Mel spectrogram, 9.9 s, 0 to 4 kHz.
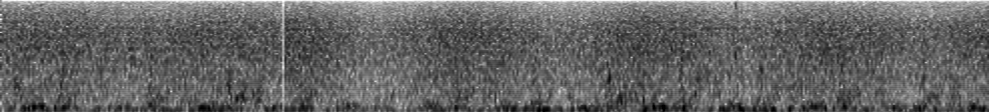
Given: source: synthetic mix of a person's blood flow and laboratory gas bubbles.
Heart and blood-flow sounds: Doppler ultrasound of blood flow; precordium
6.50-6.60 s: bubbles
6.88-7.02 s: bubbles
7.26-7.46 s: bubbles
9.84-9.87 s: bubbles
From the record:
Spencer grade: 2 (many but less than half of the cardiac periods contain bubble signals, singularly or in groups); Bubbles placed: anywhere in the cardiac cycle

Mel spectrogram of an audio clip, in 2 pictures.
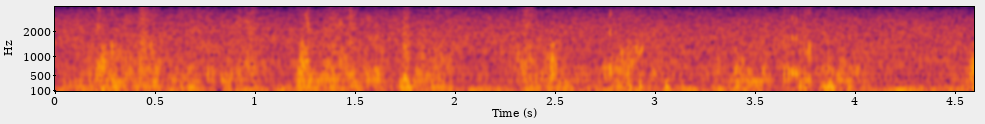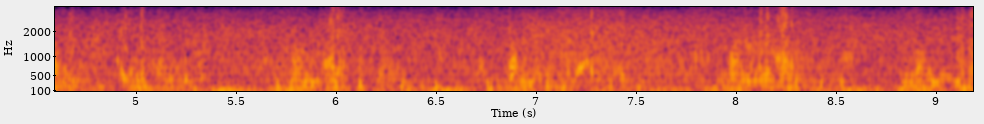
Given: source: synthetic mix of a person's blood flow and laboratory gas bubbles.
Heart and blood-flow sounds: Doppler ultrasound of blood flow; precordium
0.03-0.57 s: bubbles
0.60-1.06 s: bubbles
1.19-2.02 s: bubbles
2.29-2.56 s: bubbles
2.75-3.18 s: bubbles
3.29-3.35 s: bubbles
3.51-3.57 s: bubbles
3.62-4.00 s: bubbles
4.62-4.73 s: bubbles
4.88-5.37 s: bubbles
5.61-6.66 s: bubbles
6.69-6.91 s: bubbles
7.02-7.54 s: bubbles
7.75-8.59 s: bubbles
8.79-8.93 s: bubbles
9.07-9.19 s: bubbles
From the record:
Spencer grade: 3 (all of the cardiac periods contain showers or single bubble signals, but not dominating or overriding the cardiac motion signals); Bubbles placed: anywhere in the cardiac cycle

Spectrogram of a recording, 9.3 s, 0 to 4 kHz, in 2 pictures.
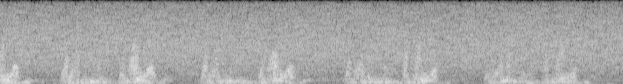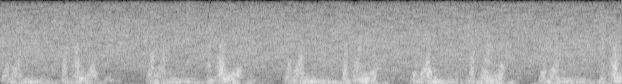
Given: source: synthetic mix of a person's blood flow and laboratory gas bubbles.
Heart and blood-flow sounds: Doppler ultrasound of blood flow; precordium
8.17-8.23 s: bubbles
From the record:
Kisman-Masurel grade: 112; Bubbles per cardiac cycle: 1 to 2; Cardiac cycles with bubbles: 1 to 10%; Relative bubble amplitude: moderate (0.250 to 0.450); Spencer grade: 1 (occasional bubble signal discernible with the cardiac motion signal, with majority of cardiac periods free of bubbles); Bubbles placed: only in the low amplitude regions of the cardiac cycle

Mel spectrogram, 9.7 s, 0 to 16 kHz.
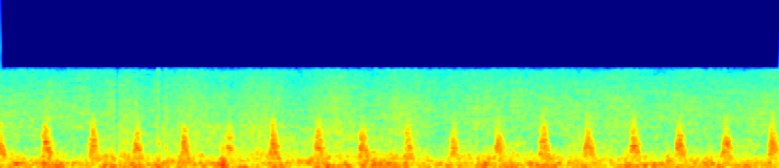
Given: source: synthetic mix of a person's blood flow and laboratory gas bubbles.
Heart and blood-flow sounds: Doppler ultrasound of blood flow; subclavian vein
1.95-2.12 s: bubbles
2.92-2.98 s: bubbles
From the record:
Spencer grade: 1 (occasional bubble signal discernible with the cardiac motion signal, with majority of cardiac periods free of bubbles); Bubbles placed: anywhere in the cardiac cycle

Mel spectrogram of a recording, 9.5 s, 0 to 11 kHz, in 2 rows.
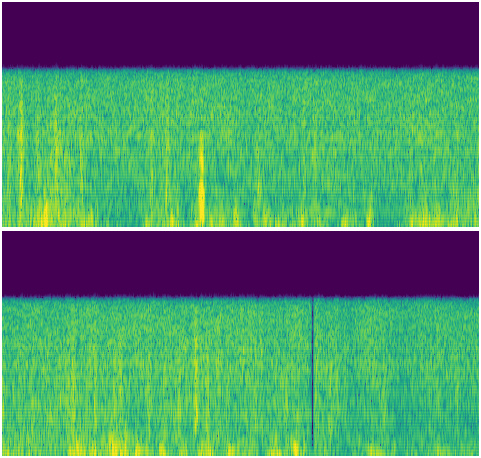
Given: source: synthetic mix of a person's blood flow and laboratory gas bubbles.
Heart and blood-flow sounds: Doppler ultrasound of blood flow; subclavian vein
no bubbles
From the record:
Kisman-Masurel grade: 000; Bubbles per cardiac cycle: 0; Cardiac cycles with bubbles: 0%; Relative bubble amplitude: no bubbles discernible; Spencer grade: 0 (complete lack of bubble signals)

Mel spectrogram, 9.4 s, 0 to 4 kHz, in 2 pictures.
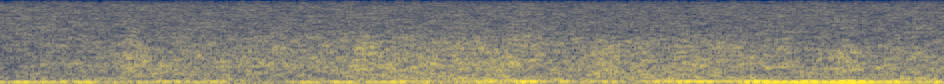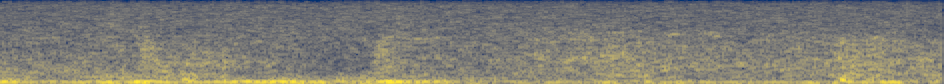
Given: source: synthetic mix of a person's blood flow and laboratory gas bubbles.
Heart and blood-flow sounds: Doppler ultrasound of blood flow; subclavian vein
no bubbles
From the record:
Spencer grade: 0 (complete lack of bubble signals)

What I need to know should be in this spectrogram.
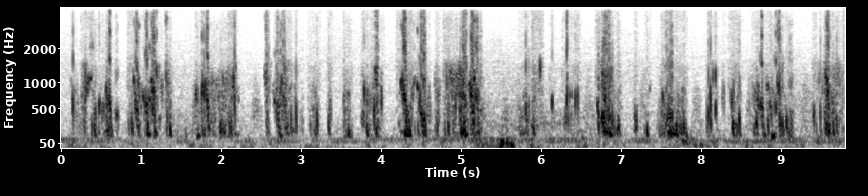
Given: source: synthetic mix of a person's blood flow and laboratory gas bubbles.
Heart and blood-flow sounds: Doppler ultrasound of blood flow; subclavian vein
0.13-0.21 s: bubbles
0.27-0.76 s: bubbles
0.84-1.44 s: bubbles
1.67-2.25 s: bubbles
2.55-3.06 s: bubbles
3.10-3.26 s: bubbles
3.34-3.42 s: bubbles
3.55-3.69 s: bubbles
3.76-4.07 s: bubbles
4.21-5.34 s: bubbles
5.73-6.07 s: bubbles
6.12-6.20 s: bubbles
6.28-6.52 s: bubbles
6.69-7.04 s: bubbles
7.17-7.25 s: bubbles
7.31-7.40 s: bubbles
7.47-7.86 s: bubbles
8.07-8.24 s: bubbles
8.27-8.54 s: bubbles
8.66-9.20 s: bubbles
9.40-9.81 s: bubbles
From the record:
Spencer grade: 3 (all of the cardiac periods contain showers or single bubble signals, but not dominating or overriding the cardiac motion signals); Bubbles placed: anywhere in the cardiac cycle

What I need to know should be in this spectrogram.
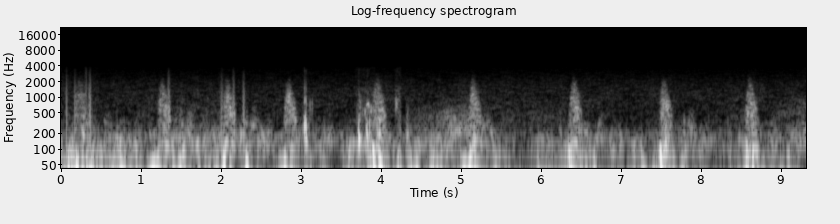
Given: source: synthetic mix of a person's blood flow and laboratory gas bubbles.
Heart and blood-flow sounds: Doppler ultrasound of blood flow; subclavian vein
3.00-3.17 s: bubbles
3.68-3.92 s: bubbles
4.17-4.26 s: bubbles
From the record:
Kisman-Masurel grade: 123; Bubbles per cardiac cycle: 1 to 2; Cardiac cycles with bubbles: 10 to 50%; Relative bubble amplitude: loud (0.450 to 0.775); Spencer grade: 2 (many but less than half of the cardiac periods contain bubble signals, singularly or in groups); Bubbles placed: anywhere in the cardiac cycle

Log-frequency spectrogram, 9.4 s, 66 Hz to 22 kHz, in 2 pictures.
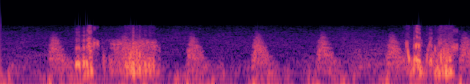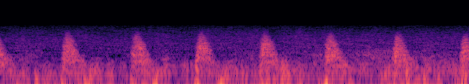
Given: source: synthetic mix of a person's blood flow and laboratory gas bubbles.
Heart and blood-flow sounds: Doppler ultrasound of blood flow; subclavian vein
0.73-1.60 s: bubbles
4.02-4.58 s: bubbles
From the record:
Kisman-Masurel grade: 223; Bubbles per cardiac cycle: several, 3 to 8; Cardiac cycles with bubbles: 10 to 50%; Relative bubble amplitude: loud (0.450 to 0.775); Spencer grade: 2 (many but less than half of the cardiac periods contain bubble signals, singularly or in groups); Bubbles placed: anywhere in the cardiac cycle

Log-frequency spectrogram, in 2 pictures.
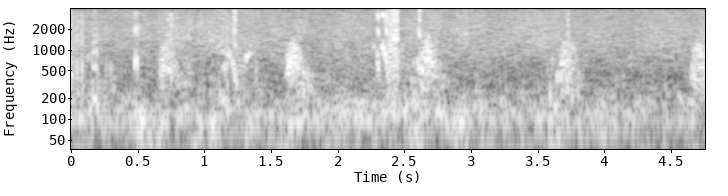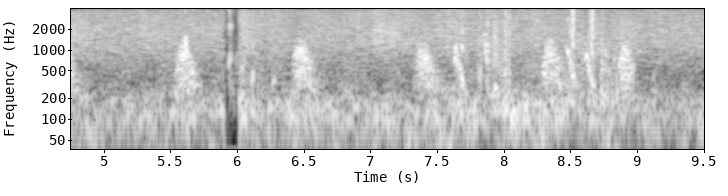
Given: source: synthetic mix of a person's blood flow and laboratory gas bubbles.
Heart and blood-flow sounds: Doppler ultrasound of blood flow; subclavian vein
0.00-0.36 s: bubbles
0.46-0.52 s: bubbles
0.69-0.93 s: bubbles
1.08-1.42 s: bubbles
2.25-2.69 s: bubbles
3.55-3.82 s: bubbles
5.59-5.65 s: bubbles
5.93-6.16 s: bubbles
6.25-6.31 s: bubbles
7.60-7.76 s: bubbles
7.80-8.09 s: bubbles
8.32-8.41 s: bubbles
8.44-8.93 s: bubbles
From the record:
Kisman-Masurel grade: 222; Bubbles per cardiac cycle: several, 3 to 8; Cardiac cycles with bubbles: 10 to 50%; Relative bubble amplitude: moderate (0.250 to 0.450); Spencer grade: 2 (many but less than half of the cardiac periods contain bubble signals, singularly or in groups); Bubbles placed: anywhere in the cardiac cycle

